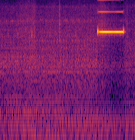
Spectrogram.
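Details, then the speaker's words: ASV loader reversing alarm: one sharp, high-pitched beep about half a second long over a low diesel rumble. The alarm works normally but is annoyingly loud. "thank you for beeping in my ears one thing I don't like about this ASV that little loud beeping thing huh pull the eardrums out"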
